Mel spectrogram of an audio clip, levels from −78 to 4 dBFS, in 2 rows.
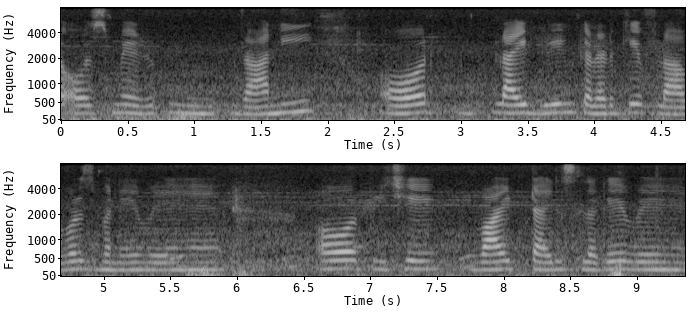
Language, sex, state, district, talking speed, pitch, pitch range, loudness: Hindi, female, Uttar Pradesh, Budaun, 120 wpm, 205 Hz, 200-220 Hz, -25 LUFS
